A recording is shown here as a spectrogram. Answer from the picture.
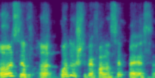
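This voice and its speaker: At a fairly quick pace, a man speaks. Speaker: teacher. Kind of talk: lecture.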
